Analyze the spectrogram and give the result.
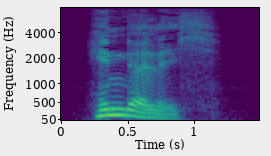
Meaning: hampering, in the way
- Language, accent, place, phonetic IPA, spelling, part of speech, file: German, Germany, Berlin, [ˈhɪndɐlɪç], hinderlich, adjective, De-hinderlich.ogg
